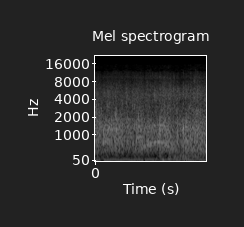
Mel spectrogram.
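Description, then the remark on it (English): A crowd claps steadily, a dense wash of overlapping handclaps with no clear individual beats, sustained at an even level throughout. “Come on, keep on clapping.”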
